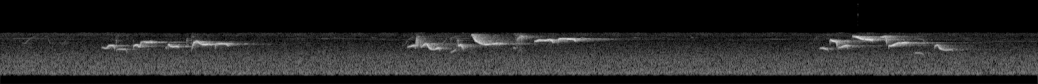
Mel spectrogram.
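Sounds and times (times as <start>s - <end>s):
steady hiss: 0.0s - 10.3s
scaly thrush whistled song: 1.0s - 2.6s, 4.0s - 6.2s, 8.2s - 9.7s.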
